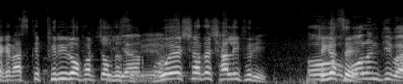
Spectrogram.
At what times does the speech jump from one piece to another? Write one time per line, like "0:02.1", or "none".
0:01.4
